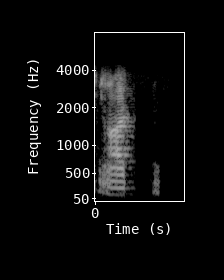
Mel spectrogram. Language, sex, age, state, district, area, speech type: Bengali, male, 18-30, West Bengal, Jalpaiguri, rural, conversation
